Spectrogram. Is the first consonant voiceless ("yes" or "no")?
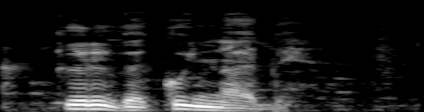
yes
